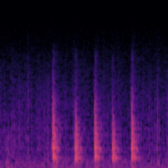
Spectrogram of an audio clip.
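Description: Knocking on a door: five quick raps in about a second, starting a little after half a second in.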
